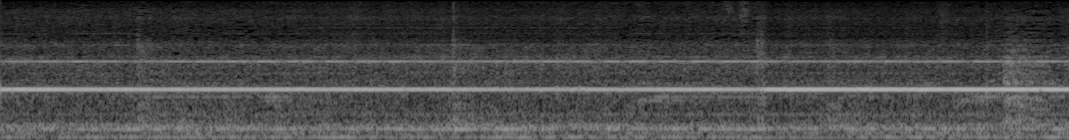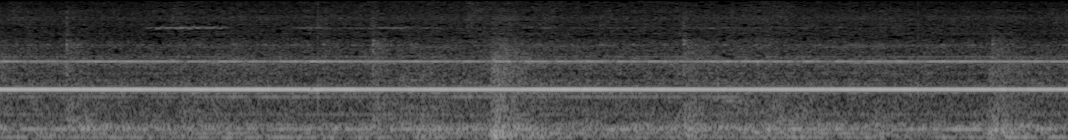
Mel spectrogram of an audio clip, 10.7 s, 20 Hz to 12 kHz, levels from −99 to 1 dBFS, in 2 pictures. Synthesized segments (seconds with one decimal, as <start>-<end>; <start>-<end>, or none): 1.5-3.1; 3.8-4.6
